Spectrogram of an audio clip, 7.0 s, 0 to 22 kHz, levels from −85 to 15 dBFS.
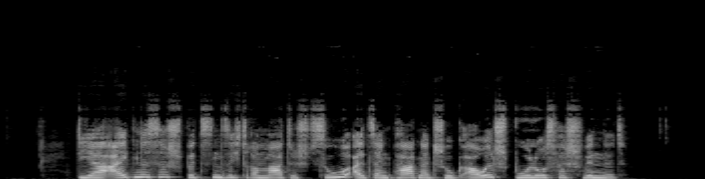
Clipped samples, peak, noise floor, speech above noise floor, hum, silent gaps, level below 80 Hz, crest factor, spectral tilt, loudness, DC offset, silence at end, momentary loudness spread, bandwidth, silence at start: under 0.1%; 0 dBFS; -63 dBFS; 44 dB; none; none; -66 dBFS; 18 dB; -2 dB/octave; -18 LUFS; under 0.1%; 0.85 s; 7 LU; 9.6 kHz; 0.75 s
